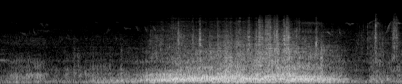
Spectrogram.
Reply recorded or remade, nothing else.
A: recorded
